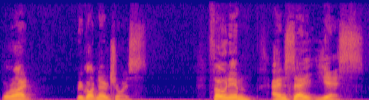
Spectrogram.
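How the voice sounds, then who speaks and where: An actor playing a skeptical, gruff senior police superintendent in a radio drama, speaking brusquely. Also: male voice, mid-range voice, very animated, slow, warm tone.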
